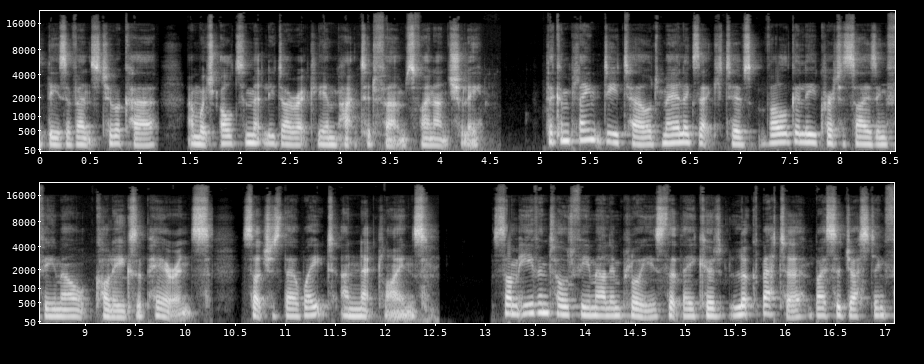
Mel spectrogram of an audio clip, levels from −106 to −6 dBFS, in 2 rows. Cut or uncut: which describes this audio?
cut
